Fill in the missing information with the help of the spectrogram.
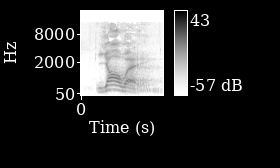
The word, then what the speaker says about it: Yahweh: Now, we pronounce this Yahweh. However, we put the vowels in there. When it was written in the Old Testament, there were no vowels. The name for God are simply those four letters.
